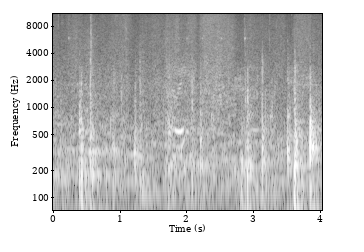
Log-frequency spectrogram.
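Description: Irregular footsteps and knocks of people walking down a stair, with faint voices murmuring in the background.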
